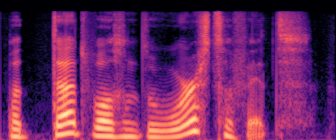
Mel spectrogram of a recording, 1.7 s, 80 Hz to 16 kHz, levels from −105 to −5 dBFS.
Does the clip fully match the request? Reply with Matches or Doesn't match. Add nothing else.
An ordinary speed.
Doesn't match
